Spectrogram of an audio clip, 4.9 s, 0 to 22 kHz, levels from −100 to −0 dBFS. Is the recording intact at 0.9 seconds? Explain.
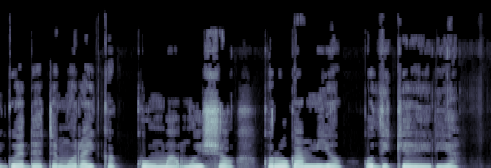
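Yes, the speech at 0.9 s plays through intact, with no audible fault at that moment.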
